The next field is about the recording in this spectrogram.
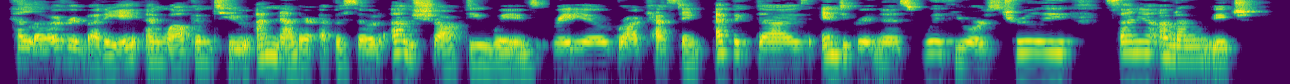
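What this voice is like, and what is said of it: Announcer-style radio voice. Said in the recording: “That's my best radio voice”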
